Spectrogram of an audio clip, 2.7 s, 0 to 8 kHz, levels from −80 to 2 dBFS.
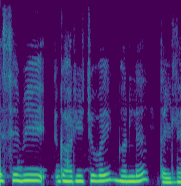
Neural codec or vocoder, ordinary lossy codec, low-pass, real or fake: none; none; none; real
